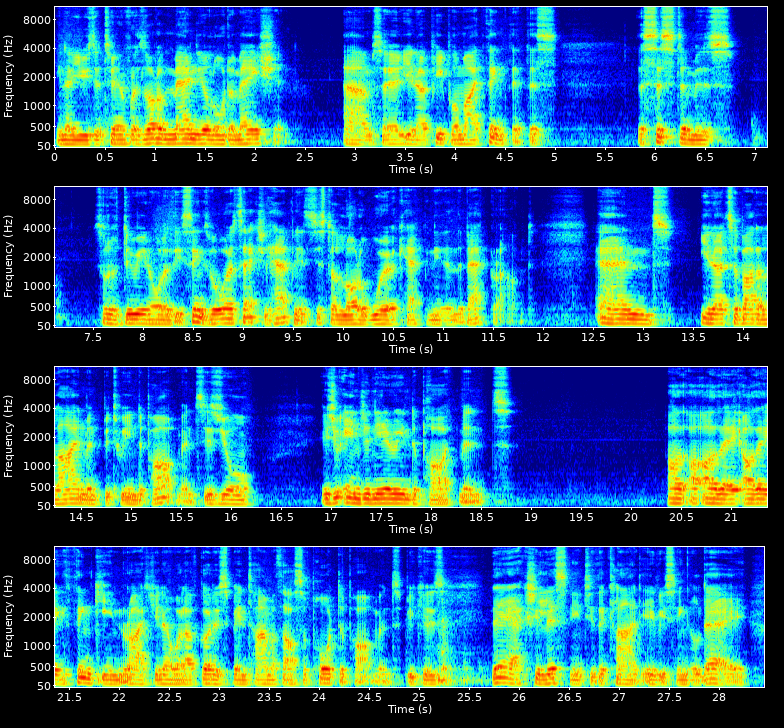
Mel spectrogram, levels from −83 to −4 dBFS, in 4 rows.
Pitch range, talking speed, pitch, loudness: 100-115 Hz, 185 wpm, 110 Hz, -18 LUFS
